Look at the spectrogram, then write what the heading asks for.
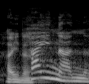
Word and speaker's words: Hainan: Bon, de toute façon, il y a une montée à Hainan très souvent. Ah oui, il faut dire Hainan, c'est ça.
